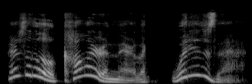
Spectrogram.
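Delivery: high-pitched, wondering reaction; intrigued puzzlement. Retold or imitated. Host recalling the accent catching his ear, intrigued.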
